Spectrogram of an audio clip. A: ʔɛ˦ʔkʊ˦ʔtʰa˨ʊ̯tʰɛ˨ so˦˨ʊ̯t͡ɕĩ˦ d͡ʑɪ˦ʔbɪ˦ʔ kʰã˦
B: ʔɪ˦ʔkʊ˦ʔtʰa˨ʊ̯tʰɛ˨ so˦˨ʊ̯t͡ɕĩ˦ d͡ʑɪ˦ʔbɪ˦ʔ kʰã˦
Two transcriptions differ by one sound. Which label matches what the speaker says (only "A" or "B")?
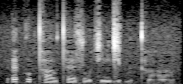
A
